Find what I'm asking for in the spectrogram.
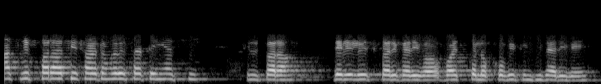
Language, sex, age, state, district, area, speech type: Odia, female, 30-45, Odisha, Khordha, rural, conversation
